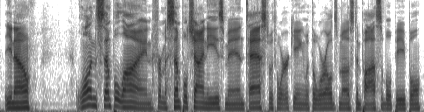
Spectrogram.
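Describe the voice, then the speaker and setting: A man streaming and reacting to clips, talking in a blunt, crude, sarcastic and deadpan way. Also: medium pitch, clear, resonant tone, no echo, clean studio sound. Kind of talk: casual stream commentary.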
